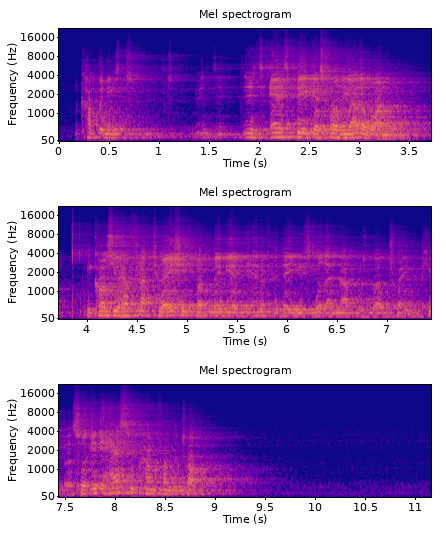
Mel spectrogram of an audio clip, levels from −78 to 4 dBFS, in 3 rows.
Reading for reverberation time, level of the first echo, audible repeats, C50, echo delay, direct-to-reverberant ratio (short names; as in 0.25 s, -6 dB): 1.6 s, -10.5 dB, 1, 3.0 dB, 70 ms, 1.5 dB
